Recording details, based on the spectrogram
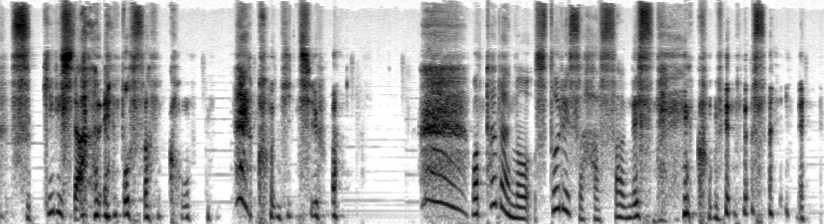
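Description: A woman's voice: mid-range voice, animated, moderate pace, husky, soft background music. A woman hosting a casual personal audio stream, chatting in a giggly, self-deprecating manner. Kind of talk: casual chat.

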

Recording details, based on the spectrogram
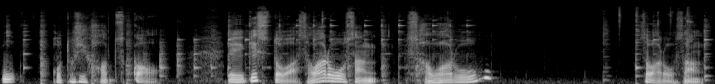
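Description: Male host, very low register with animated intonation, informal self-mocking banter while reading letters over a clear music bed. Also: slow. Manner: laughs often, talks to himself, self-deprecating banter. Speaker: host of an audio show. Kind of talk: casual chatty solo radio talk, reading listener letters.

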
